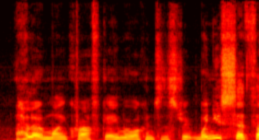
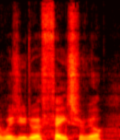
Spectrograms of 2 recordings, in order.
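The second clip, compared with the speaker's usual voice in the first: normal talking voice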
